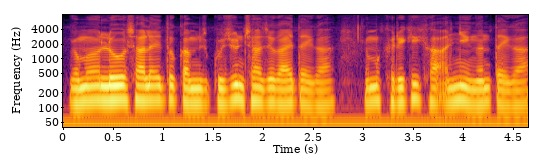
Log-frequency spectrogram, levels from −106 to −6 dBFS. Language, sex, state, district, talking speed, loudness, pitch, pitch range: Wancho, male, Arunachal Pradesh, Longding, 180 wpm, -17 LUFS, 125 Hz, 120-140 Hz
